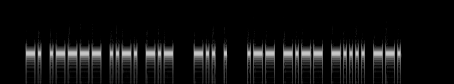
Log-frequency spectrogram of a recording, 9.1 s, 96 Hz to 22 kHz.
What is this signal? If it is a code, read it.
Morse code, heard as a keyed tone, about 20 wpm, 700 Hz. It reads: N1FK DE WY6G
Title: USA Callsign DE Callsign - 4 Characters - 20wpm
